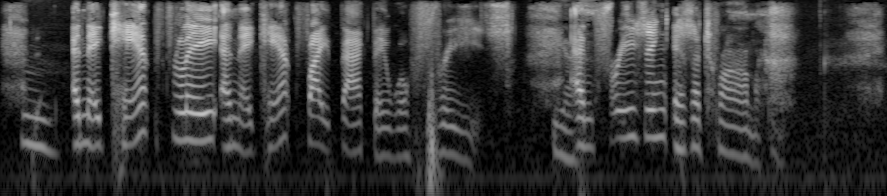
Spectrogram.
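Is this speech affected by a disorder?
Yes: cleft lip and palate; severe congenital cleft lip, no mouth roof, failed surgery 18 months, reconstructions, Eustachian hearing problem.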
